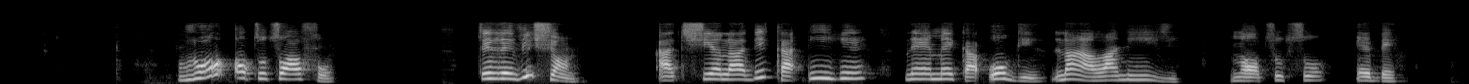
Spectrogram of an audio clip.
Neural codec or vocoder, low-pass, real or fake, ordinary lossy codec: codec, 24 kHz, 1 kbps, SNAC; 7.2 kHz; fake; none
